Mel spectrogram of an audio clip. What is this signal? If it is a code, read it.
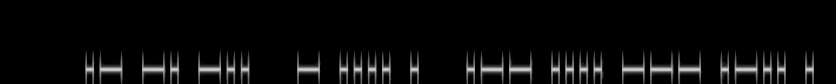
Morse code, heard as a keyed tone, about 17 wpm, 700 Hz. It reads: AND THE WHOLE
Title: Sentences from Top 1300 Words 17wpm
